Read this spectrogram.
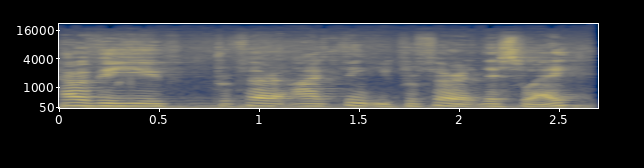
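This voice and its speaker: A man's voice: medium pitch, quick pace, slight background noise, rough recording. A British man presenting a funding briefing to a live audience, chatty and self-deprecating with frequent fillers.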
